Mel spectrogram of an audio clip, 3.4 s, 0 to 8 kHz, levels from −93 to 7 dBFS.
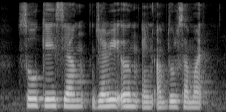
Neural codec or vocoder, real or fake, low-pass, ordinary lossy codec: none; real; 7.2 kHz; none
